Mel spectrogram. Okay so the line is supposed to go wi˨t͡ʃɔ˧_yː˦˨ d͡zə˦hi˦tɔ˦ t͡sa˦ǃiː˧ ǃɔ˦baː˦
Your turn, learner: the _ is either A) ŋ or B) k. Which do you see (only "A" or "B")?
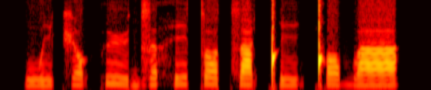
B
